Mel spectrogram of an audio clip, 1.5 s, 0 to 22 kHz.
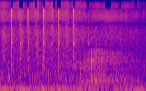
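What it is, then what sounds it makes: PCV valve, good (check valve moves freely). A new PCV valve for a 2000–2004 Toyota Avalon is shaken by hand, giving a series of sharp, bright clicks as the internal check valve rattles freely. The even clicks show a good valve that moves freely.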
